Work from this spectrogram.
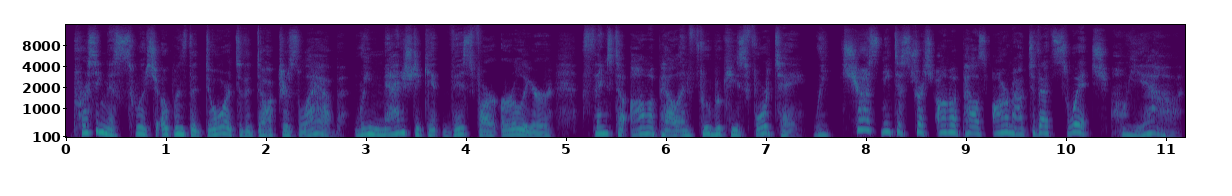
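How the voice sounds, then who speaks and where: A man's voice: fairly high pitch, big pitch swings, moderate pace, hardly any pauses, breathy edge. A man voicing an earnest, timid young male detective in a video game, with a light boyish voice and a hesitant, thoughtful way of thinking aloud. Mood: pondering. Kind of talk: video game voice acting, investigative monologue.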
